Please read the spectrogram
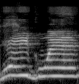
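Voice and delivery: put-on yelling. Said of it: "so they yell".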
